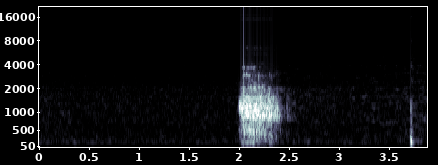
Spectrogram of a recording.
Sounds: Sigh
